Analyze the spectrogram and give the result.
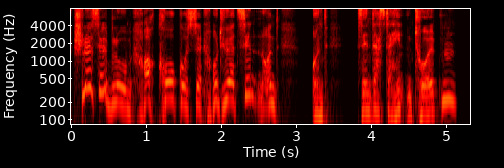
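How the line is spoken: Calling out. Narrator (German): rief Zuko

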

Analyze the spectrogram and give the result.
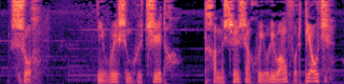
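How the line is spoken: Cold demanding. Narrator (Chinese): 楚天冷声逼问

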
